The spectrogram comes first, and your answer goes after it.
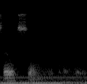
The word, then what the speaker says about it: SOS Undercover: I like the show Undercover Under Age, also known in YouTube as SOS Undercover, pronounced so undercover.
